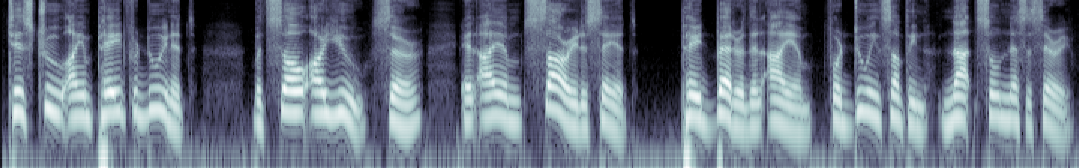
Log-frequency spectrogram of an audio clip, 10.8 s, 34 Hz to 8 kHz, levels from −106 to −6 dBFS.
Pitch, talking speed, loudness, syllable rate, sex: 160 Hz, 170 wpm, -19 LUFS, 4.4 syllables/s, male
